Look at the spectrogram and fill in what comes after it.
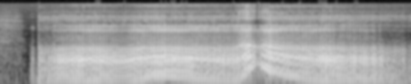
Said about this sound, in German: Als Merlin sich gerade verabschieden will und sich zum Weggehen umdreht, ertönt plötzlich ein gruseliges Knurren.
